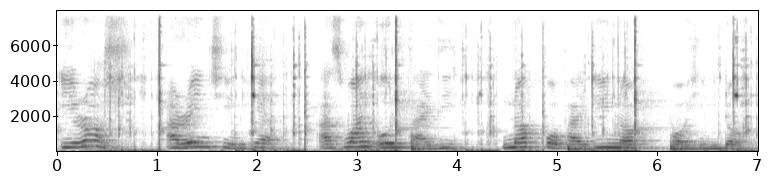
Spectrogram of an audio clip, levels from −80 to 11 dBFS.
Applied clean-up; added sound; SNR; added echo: none; Mechanisms; 2 dB; reverberation time 0.6 s.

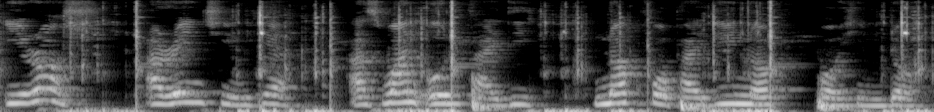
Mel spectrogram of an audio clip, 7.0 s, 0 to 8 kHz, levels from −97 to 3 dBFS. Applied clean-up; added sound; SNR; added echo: classical method WPE with log-MMSE.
